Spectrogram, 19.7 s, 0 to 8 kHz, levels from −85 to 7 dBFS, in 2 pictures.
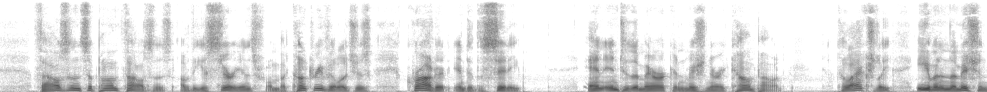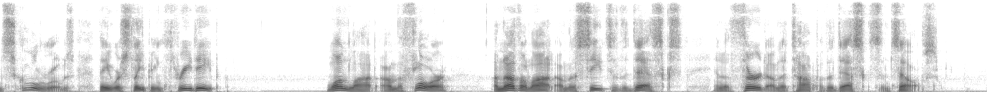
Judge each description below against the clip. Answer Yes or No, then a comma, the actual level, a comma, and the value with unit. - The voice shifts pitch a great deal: Yes, wide, 7.8 semitones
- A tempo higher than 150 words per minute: Yes, average, 170 wpm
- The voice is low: Yes, low, 100 Hz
